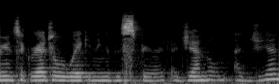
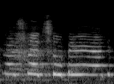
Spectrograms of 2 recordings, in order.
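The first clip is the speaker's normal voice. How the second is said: much higher, louder crying protest; tearful defiance; 14 semitones higher, 12 dB louder than usual. Real, not acted. Mother tearfully defending son to brother Nick, crying. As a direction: plead through laughing sobs.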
